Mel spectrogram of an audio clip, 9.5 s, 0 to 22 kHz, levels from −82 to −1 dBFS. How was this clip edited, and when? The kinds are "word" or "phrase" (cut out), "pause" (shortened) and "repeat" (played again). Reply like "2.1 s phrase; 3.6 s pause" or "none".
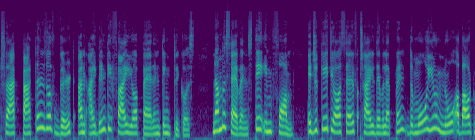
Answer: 7.2 s word

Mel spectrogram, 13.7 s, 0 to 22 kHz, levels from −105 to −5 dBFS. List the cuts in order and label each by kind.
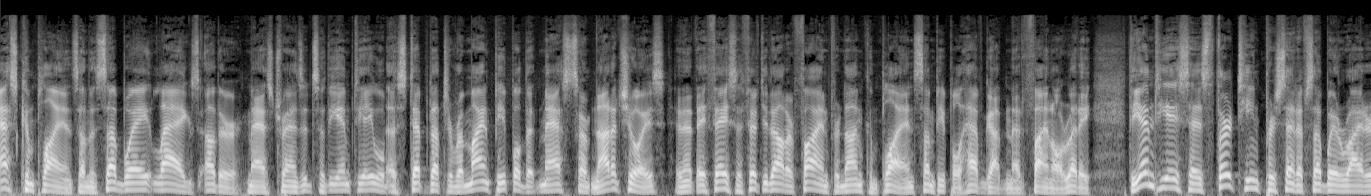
3.3 s word; 3.9 s word; 4.4 s word; 5.9 s word; 6.7 s pause

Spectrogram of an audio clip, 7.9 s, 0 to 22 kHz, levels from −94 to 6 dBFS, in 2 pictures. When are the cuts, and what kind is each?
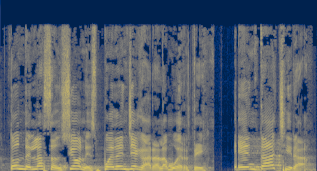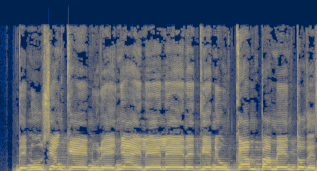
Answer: none

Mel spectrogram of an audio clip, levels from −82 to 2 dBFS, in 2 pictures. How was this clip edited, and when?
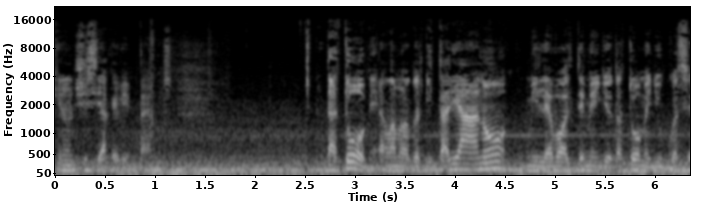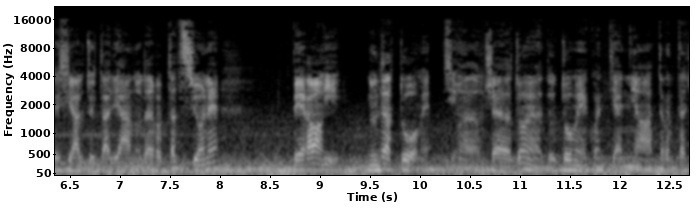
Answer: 3.2 s phrase; 3.6 s word; 9.0 s word; 9.6 s word

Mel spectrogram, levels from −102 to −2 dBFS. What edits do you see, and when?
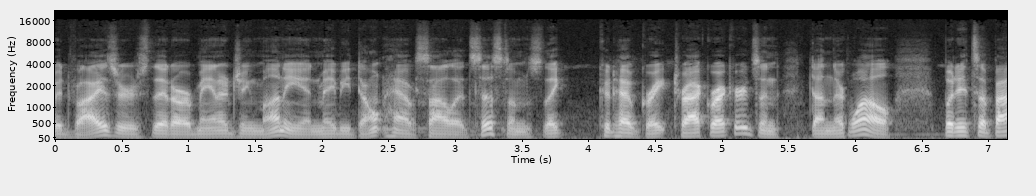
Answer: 2.7 s word; 5.9 s word

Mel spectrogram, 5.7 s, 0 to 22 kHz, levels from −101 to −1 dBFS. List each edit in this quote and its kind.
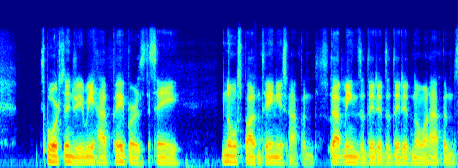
1.9 s word; 2.7 s phrase; 3.6 s word; 4.1 s word; 4.8 s repeat

